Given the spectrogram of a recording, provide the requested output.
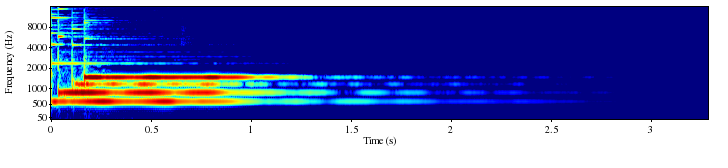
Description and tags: Positive response
This sound is made in Reason 4.0 in Estonia. It is perfect sound to complete a test or accomplishment in positive way.
computergame, feedback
